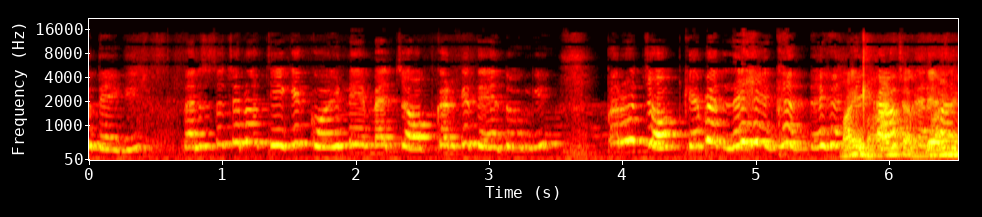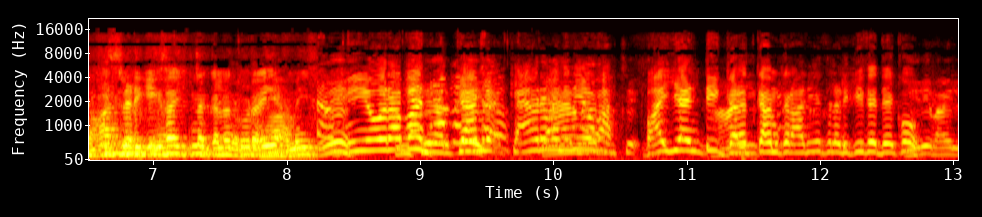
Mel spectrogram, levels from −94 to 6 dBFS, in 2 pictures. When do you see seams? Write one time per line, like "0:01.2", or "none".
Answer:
0:08.2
